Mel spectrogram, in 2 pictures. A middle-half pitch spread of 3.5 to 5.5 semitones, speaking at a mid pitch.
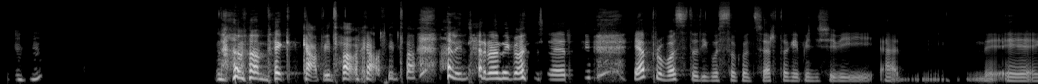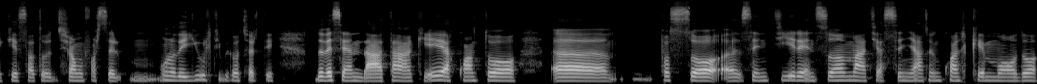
Yes: average, 4.0 semitones; medium, 180 Hz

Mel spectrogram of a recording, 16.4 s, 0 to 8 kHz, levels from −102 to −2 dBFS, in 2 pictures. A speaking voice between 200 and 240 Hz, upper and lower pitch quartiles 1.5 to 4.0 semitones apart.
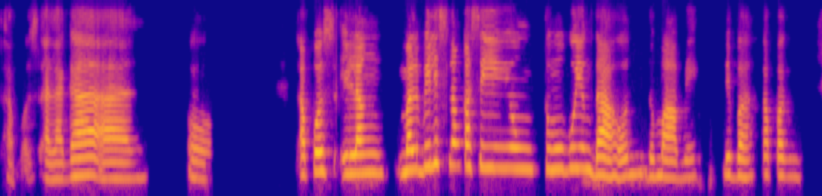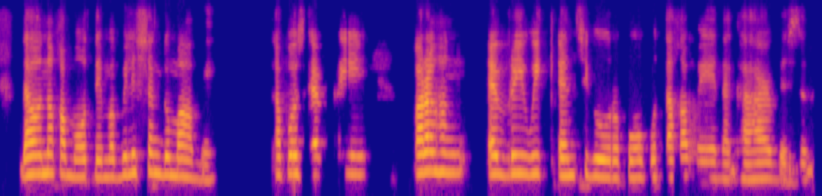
Yes: high, 230 Hz; average, 3.4 semitones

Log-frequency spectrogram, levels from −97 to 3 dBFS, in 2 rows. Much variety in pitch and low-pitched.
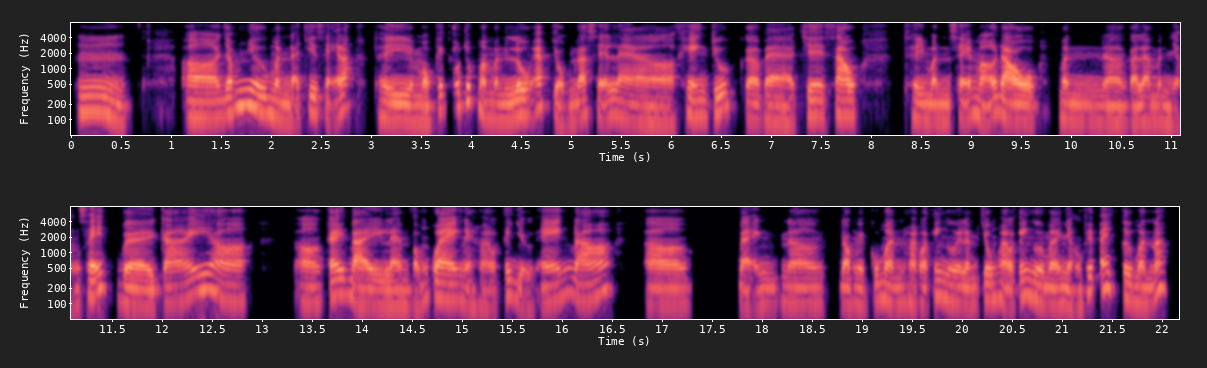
No: average, 4.9 semitones; low, 110 Hz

